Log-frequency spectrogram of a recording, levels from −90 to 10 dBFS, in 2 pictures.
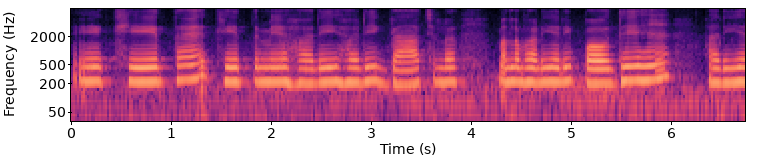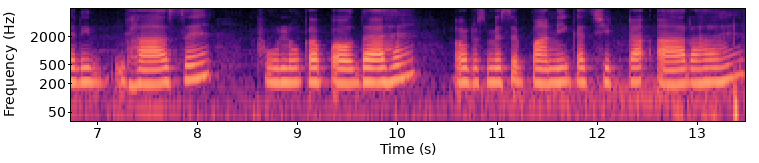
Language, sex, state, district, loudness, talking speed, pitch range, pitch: Hindi, female, Chandigarh, Chandigarh, -17 LUFS, 140 wpm, 215-225 Hz, 220 Hz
